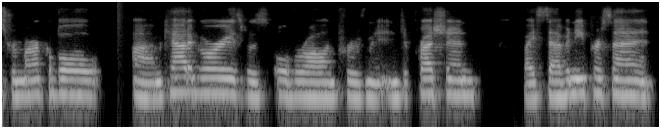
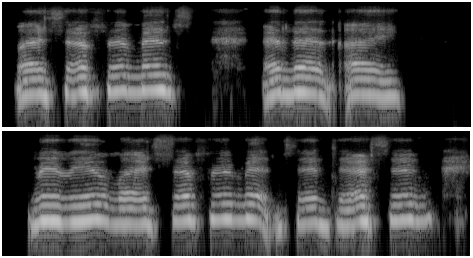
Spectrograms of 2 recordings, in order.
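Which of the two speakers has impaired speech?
The second: ALS; face improved, feet move faster.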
